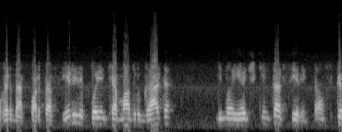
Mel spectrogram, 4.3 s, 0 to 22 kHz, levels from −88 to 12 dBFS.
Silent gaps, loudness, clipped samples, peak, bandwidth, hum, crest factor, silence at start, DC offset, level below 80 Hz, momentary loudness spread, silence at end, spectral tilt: none; -19 LUFS; under 0.1%; -6 dBFS; 9.2 kHz; none; 14 dB; 0 s; under 0.1%; -60 dBFS; 7 LU; 0 s; -6 dB/octave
